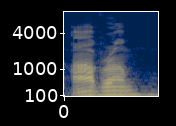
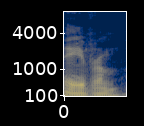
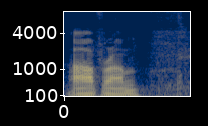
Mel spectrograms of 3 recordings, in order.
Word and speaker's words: Avram: Story the gollum and that's the correct pronunciation of his name avram not Abram avram um and posted an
